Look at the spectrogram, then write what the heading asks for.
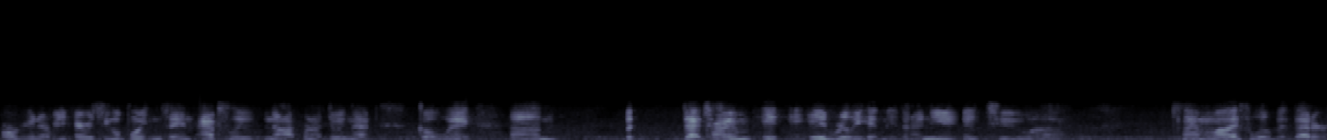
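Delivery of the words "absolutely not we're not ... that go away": normal talking voice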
